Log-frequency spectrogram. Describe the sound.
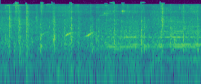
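Horses' hooves clip-clop over tram rails in a pedestrian zone in Chemnitz, a steady stream of many hoofbeats set against a broad, noisy outdoor background.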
